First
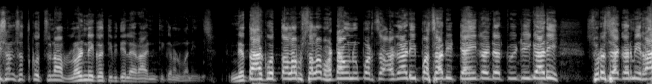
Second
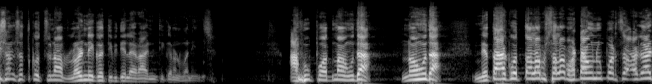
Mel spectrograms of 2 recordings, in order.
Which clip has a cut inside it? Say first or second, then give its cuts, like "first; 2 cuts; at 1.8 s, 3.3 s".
first; 1 cut; at 2.1 s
